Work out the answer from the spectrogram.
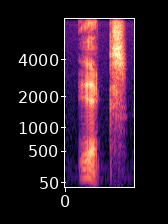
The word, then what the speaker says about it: ICCS: transferred to the iccs short for intertribal community charter school and pronounced ix i really thought things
